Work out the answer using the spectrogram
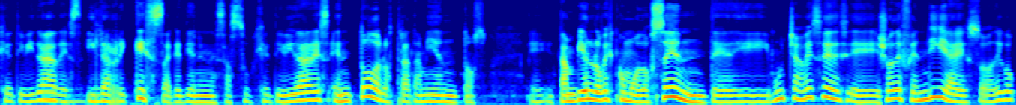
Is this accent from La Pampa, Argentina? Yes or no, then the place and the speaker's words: yes; Intendente Alvear, La Pampa, Argentina; Soy nativa de un pueblo hermoso, Intendente Alvear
